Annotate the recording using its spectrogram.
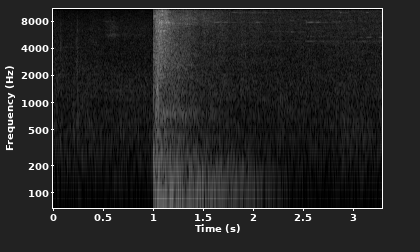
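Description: A deep booming game sound effect strikes and fades out quickly.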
